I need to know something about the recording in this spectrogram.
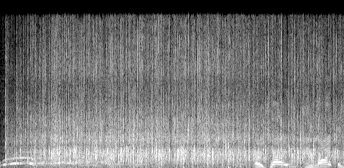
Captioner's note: cheering, applause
